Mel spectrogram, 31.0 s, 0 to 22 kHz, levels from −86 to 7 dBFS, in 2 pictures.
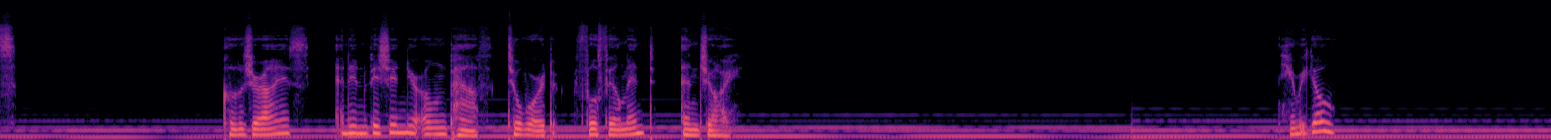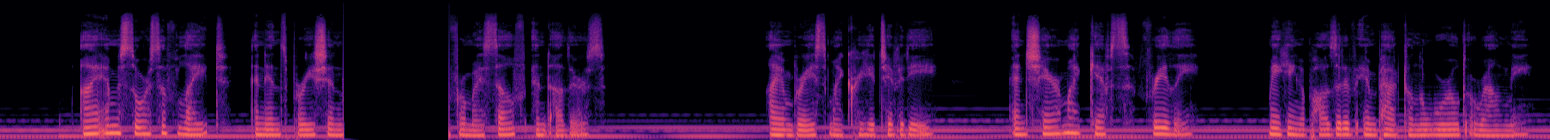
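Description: At 18.94 s the audio stops dead and falls silent. This is a rebuffering stall. The player used up the audio it had downloaded and had to wait for more to arrive. The gap lasts about 1.06 s, until 20.00 s. Then the sound picks up exactly where it left off. Nothing is skipped or repeated. The stall only adds time, so the clip runs about a second longer than its content.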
